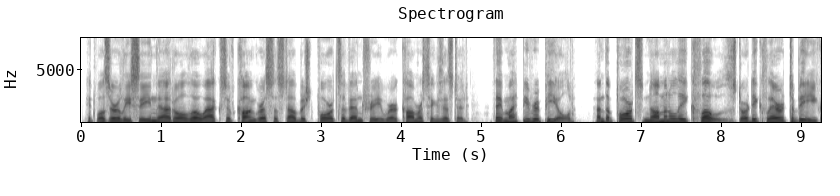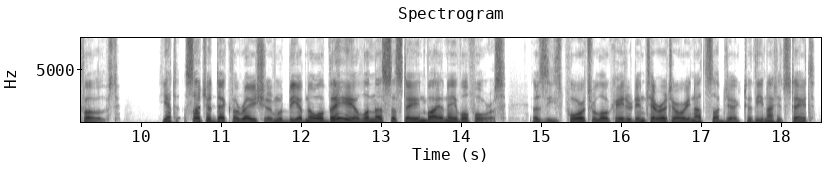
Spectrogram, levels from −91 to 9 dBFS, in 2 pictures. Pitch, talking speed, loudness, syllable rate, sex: 140 Hz, 190 wpm, -18 LUFS, 5.9 syllables/s, male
